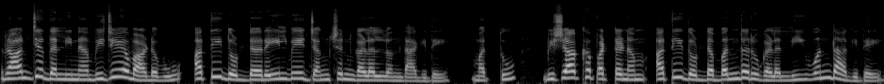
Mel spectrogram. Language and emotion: Kannada, neutral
